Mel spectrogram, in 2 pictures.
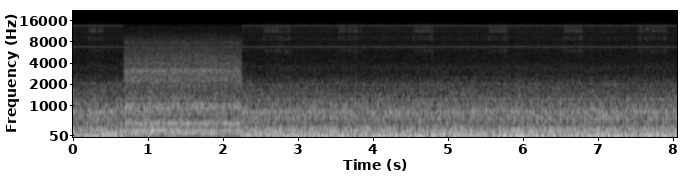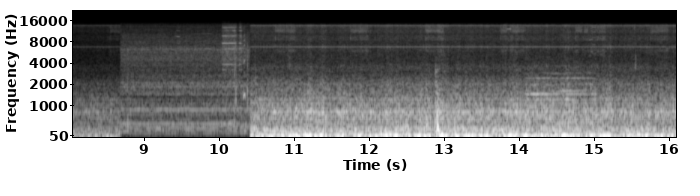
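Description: Low, steady rumble of a car's cabin picked up by a dash cam while the car sits stopped in traffic. About ten seconds in, it cuts to a louder rumble.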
